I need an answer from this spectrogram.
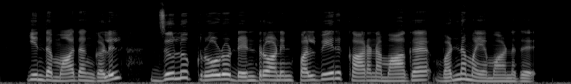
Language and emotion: Tamil, neutral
